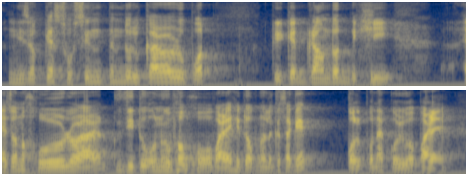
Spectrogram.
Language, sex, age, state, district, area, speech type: Assamese, male, 18-30, Assam, Sonitpur, rural, spontaneous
